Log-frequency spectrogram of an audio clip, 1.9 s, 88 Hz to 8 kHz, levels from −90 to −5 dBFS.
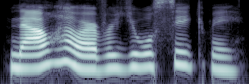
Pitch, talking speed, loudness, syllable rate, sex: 220 Hz, 190 wpm, -18 LUFS, 4.6 syllables/s, female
